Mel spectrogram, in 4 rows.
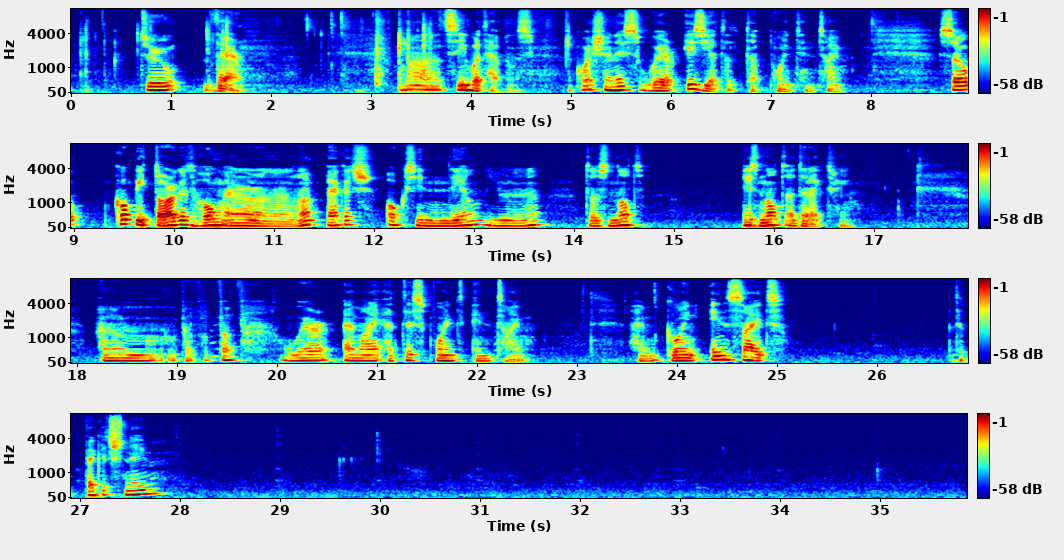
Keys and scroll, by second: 1.3 ctrl+s, 3.2 Up, 3.5 Return.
